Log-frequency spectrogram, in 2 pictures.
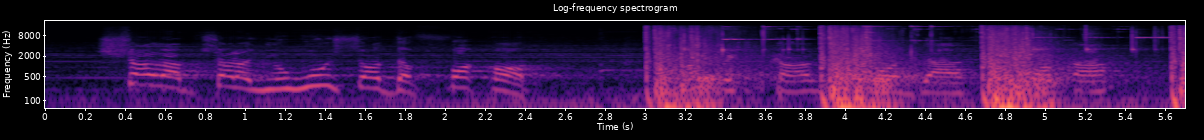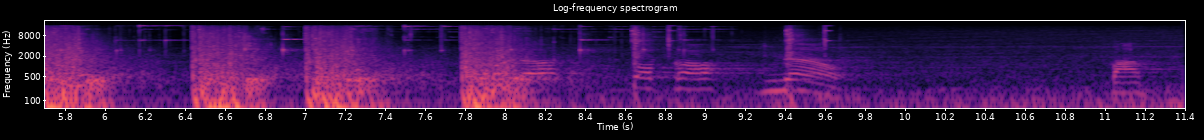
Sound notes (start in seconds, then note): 6.4 gun firing consecutively; 9.3 gun clicking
